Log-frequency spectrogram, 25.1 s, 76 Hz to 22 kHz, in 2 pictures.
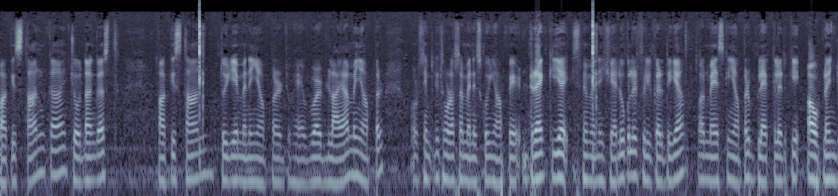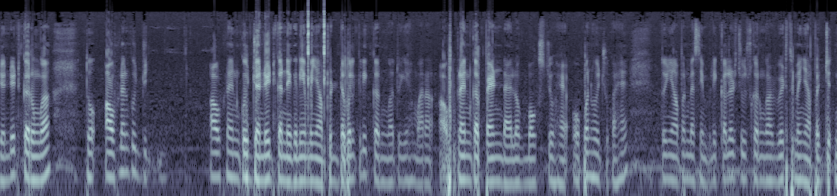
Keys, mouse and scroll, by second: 2.5 F2, 3.2 click, 3.3 F2, 6.7 Right, 8.8 click, 10.8 click, 11.0 typing.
